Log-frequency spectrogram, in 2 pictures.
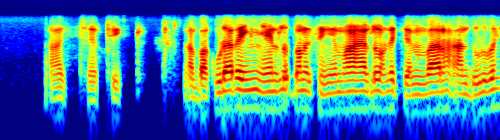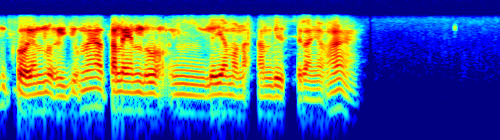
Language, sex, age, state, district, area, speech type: Santali, male, 18-30, West Bengal, Bankura, rural, conversation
